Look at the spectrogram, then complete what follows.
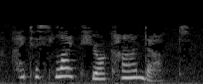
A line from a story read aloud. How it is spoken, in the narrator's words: she said calmly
